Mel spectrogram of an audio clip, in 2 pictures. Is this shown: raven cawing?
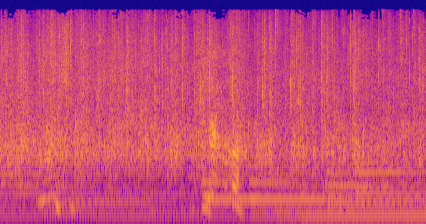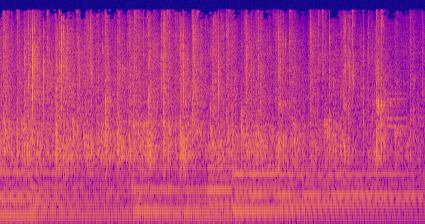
no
